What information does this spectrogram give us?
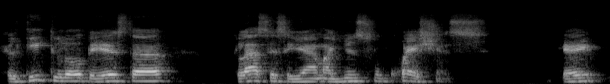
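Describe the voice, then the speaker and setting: Salvadoran man teaching English slowly. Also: mid-range voice. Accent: Salvadoran Spanish. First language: Spanish. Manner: repeats phrases slowly, then translates into Spanish. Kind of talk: bilingual online lesson. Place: small home room, indoors.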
